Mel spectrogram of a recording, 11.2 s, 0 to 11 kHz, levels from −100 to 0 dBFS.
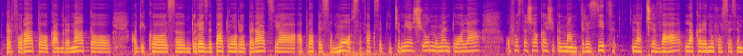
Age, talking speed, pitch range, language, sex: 30-49, 175 wpm, 185-215 Hz, Romanian, female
